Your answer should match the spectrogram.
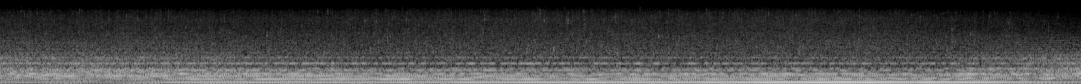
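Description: Ambient new-age meditation music of sustained, layered tones over a steady low drone, with no beat.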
